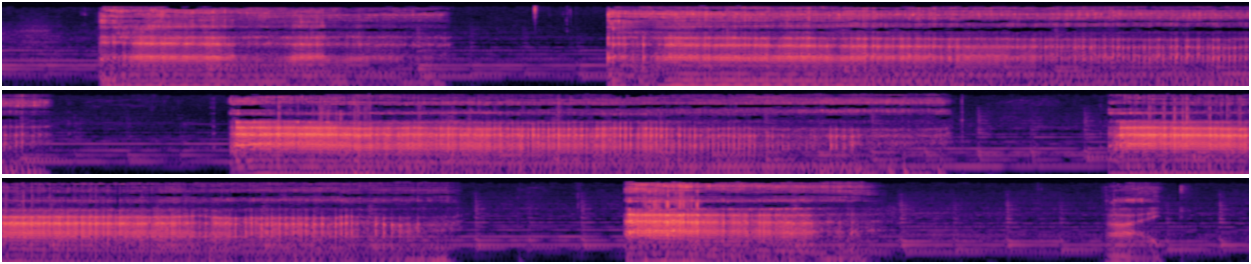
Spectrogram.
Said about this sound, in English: I just feel like primal screaming there.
